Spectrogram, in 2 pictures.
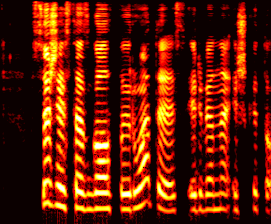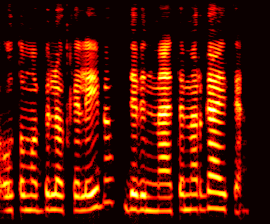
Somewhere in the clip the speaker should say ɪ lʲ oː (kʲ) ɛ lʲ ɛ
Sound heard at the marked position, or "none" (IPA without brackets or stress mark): kʲ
